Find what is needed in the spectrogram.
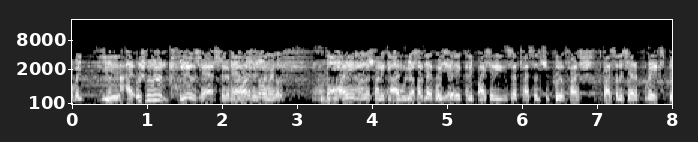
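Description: Speech only: a person talking in Bengali on a radio broadcast.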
